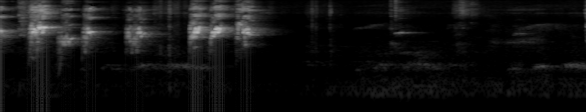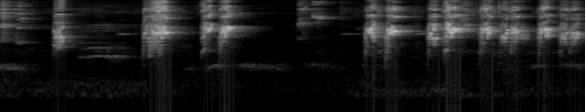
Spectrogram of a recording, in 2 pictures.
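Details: Loud, aggressive Javan myna chatter: clusters of grating, wideband squawks and clicks delivered in fast bursts, separated by quiet gaps with occasional soft whistled notes, then a long, dense run of harsh notes at the close.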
